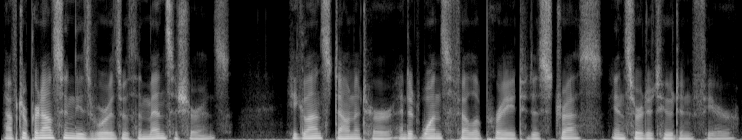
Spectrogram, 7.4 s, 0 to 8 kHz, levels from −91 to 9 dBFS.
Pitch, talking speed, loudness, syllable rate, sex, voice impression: 110 Hz, 185 wpm, -18 LUFS, 5.7 syllables/s, male, very masculine, middle-aged, very thick, relaxed, weak, very dark, very soft, muffled, fluent, slightly raspy, cool, very intellectual, slightly refreshing, very sincere, very calm, mature, very friendly, very reassuring, very unique, very elegant, slightly wild, very sweet, lively, very kind, very modest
